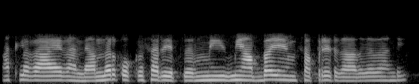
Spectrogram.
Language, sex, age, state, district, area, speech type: Telugu, female, 18-30, Telangana, Mahbubnagar, rural, conversation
